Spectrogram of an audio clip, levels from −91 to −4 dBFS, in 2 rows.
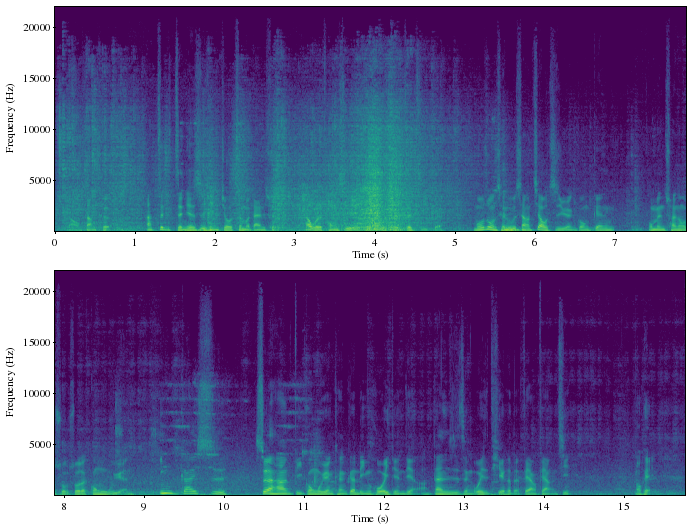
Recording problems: household noises; very loud; throughout; as loud as the speech
train or aircraft noise; faint; throughout; 20 dB below the speech

